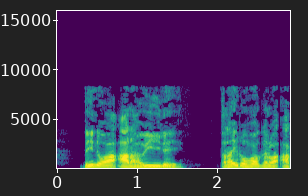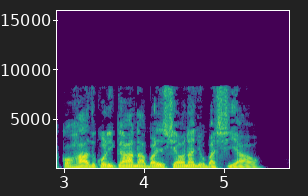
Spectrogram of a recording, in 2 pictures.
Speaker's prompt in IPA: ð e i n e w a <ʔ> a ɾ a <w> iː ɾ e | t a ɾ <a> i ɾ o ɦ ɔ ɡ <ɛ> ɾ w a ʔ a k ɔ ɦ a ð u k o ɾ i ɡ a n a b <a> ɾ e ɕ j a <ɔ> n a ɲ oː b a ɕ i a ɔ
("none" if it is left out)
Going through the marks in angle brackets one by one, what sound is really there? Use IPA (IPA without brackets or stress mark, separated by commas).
ʔ, w, a, ɛ, a, ɔ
